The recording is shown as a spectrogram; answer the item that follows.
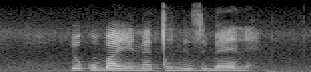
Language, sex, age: Xhosa, male, 19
